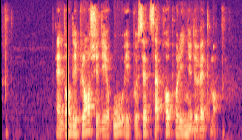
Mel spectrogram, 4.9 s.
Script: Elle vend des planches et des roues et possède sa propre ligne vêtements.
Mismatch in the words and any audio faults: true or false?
true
